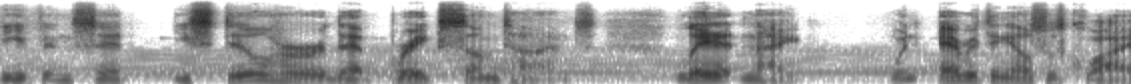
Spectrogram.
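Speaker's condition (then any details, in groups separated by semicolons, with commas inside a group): No condition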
